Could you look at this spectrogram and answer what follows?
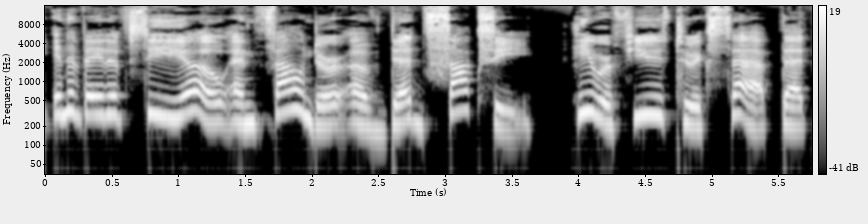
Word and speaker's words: DeadSoxy: You went from working as a farmer to building a Dallas-based company, DeadSoxy.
